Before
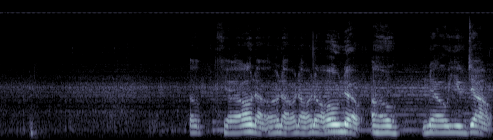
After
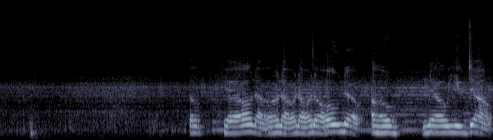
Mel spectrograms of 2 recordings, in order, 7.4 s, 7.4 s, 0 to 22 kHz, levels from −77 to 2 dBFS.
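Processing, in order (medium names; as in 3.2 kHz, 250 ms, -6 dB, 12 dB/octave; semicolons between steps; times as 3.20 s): local Wiener filter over 9 samples; compression 12:1, threshold -23 dBFS, peak gain reduction 11.5 dB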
